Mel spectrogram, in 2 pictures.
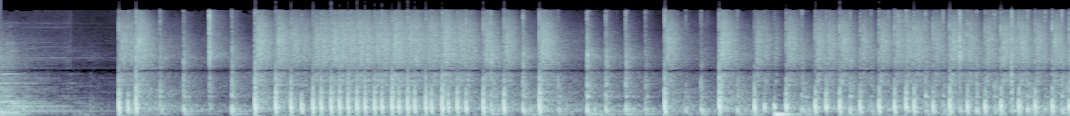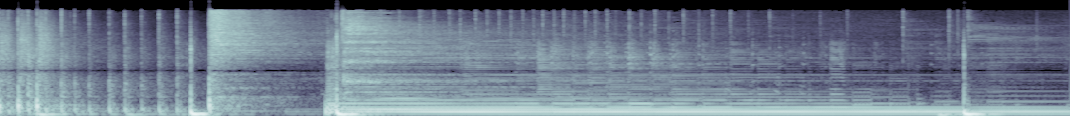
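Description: Tama drum kit played alone, a fast run of snare and tom strokes and rolls lasting about nine seconds. About ten and a half seconds in, the band comes in together on a held chord: acoustic guitars, bass guitar and cymbals ringing out and slowly fading, with one more accented hit near the end.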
